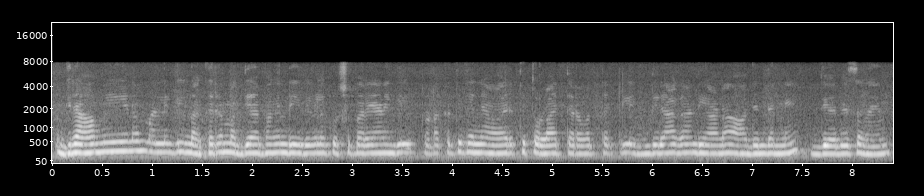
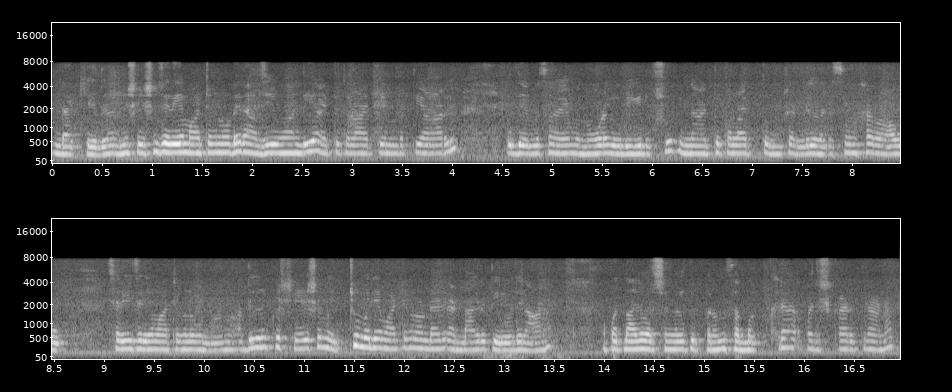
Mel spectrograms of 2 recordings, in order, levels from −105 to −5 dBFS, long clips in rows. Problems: constant background noise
